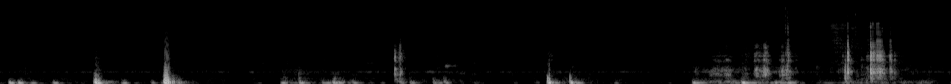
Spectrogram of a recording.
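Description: Soft low thumps in paired beats through a stethoscope under a steady hum, then rustling contact noise; ordinary heartbeat sounds.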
